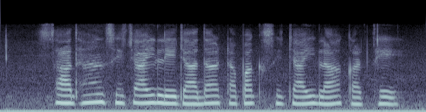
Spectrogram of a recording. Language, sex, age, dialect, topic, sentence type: Chhattisgarhi, female, 25-30, Eastern, agriculture, statement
